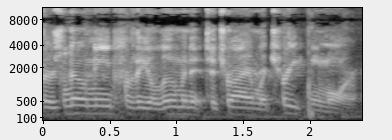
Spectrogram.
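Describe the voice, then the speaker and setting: Over noticeable background noise, a man with a Southern US accent speaks in a raised, projected voice at a very fast pace, high in pitch with ordinary pitch variation. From US South. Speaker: gaming streamer. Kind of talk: casual chat.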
